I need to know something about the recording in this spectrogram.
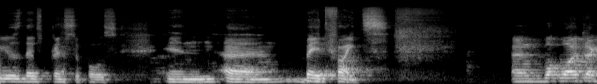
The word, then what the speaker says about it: Beit: fine if you tell b i t that's fine uh we usually call it bait and this comes from jewish meaning home but if you um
